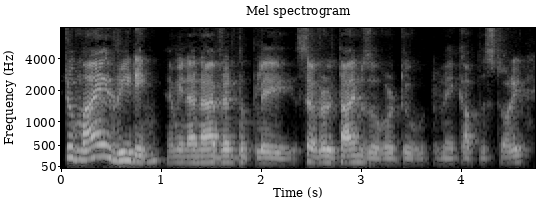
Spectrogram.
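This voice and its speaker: Conversational man, medium pitch. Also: fairly quick. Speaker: storyteller responding to comments. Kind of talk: casual discussion response.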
